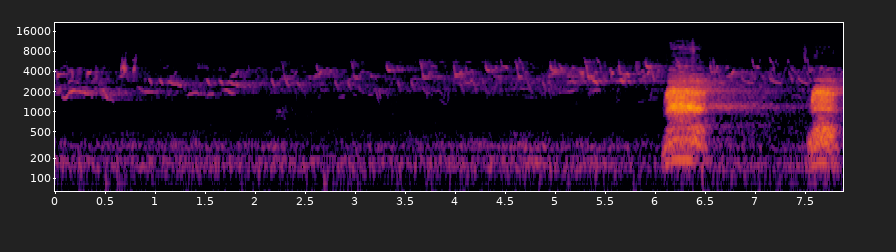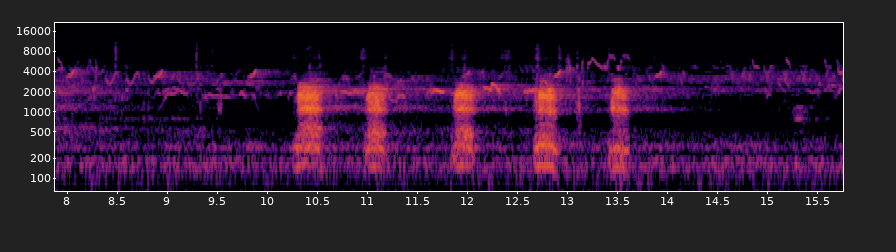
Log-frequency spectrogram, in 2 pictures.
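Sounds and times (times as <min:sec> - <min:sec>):
birds chirping: 0:05.4 - 0:15.7
roe deer barking: 0:06.1 - 0:06.6, 0:07.5 - 0:07.9, 0:10.2 - 0:13.8.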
